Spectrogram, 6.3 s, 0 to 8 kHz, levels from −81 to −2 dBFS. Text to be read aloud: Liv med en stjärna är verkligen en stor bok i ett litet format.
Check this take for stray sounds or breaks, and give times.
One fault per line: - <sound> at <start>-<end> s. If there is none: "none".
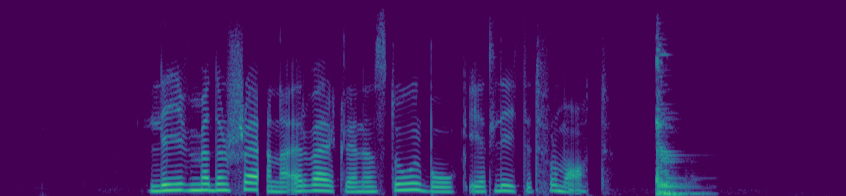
- dropout at 1.9-2.0 s
- thud at 4.9-5.4 s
